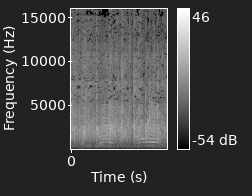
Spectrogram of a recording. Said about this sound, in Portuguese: Mergulha. Pode aplaudir mesmo. Glória a Deus.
